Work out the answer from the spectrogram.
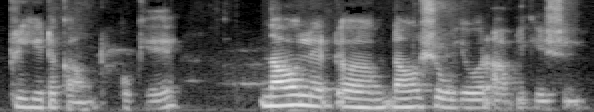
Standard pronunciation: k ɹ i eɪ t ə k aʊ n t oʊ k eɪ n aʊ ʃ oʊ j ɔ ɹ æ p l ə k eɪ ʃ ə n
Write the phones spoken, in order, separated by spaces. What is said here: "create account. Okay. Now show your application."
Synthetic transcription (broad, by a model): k ɹ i eɪ t ə k aʊ n t oʊ k eɪ n aʊ ʃ oʊ j ɔ ɹ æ p l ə k eɪ ʃ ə n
